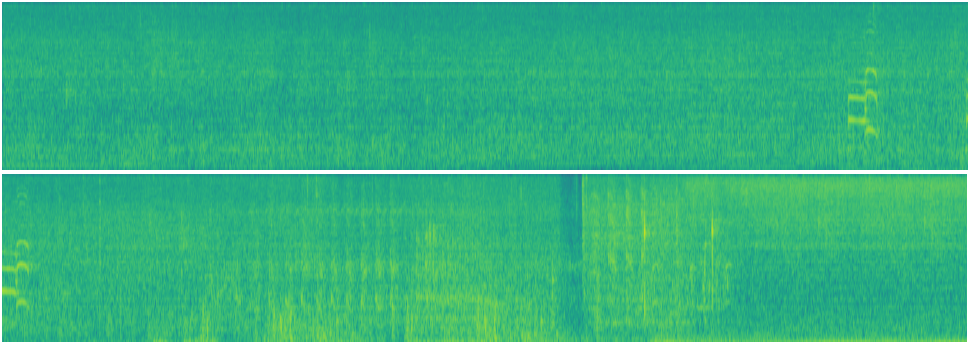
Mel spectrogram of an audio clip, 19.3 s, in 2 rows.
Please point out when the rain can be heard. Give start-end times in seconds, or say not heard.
0.0-19.2.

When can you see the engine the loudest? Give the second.
14 s.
